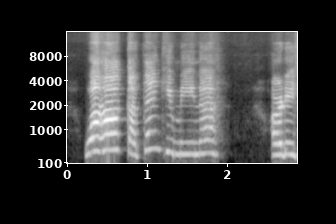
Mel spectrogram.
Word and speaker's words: Oaxaca: Pronounce it as Oaxaca. Oaxaca.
